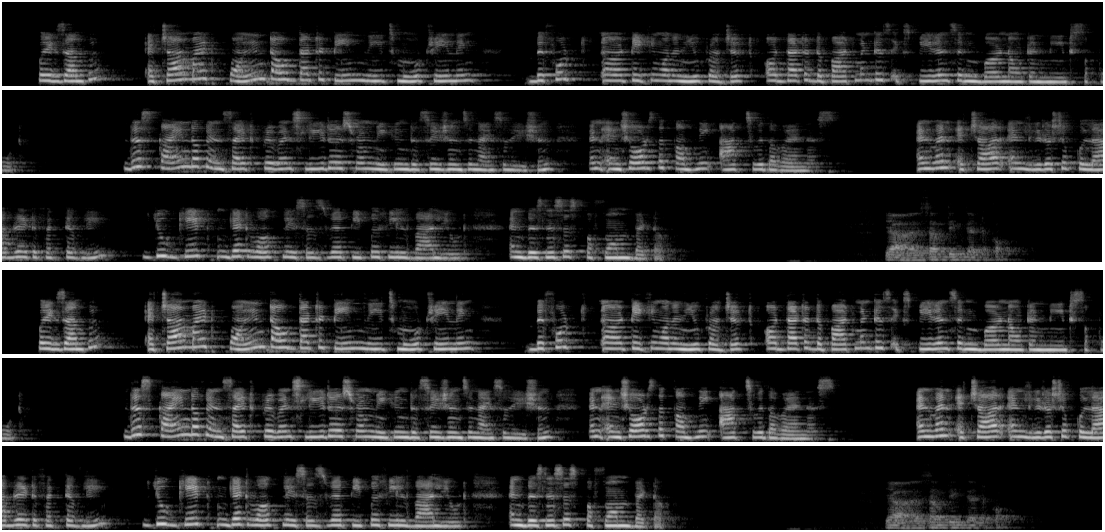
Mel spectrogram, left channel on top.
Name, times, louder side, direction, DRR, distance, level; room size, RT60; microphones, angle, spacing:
voice 1, 0.4-1.0 1.4-4.7 5.3-5.7 6.0-11.1 12.2-16.5 16.9-19.3 20.2-23.1 23.4-28.6, right 2 dB, 25° right, 10 dB, 0.4 m, -22 dB
voice 2, 30.8-32.0, left 1 dB, 70° left, -2 dB, 4.0 m, -36 dB
13.0 x 7.2 x 4.1 m, 0.72 s
head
